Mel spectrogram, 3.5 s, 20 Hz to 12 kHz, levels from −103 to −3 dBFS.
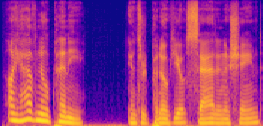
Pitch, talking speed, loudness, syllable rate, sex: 130 Hz, 155 wpm, -16 LUFS, 5.8 syllables/s, male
